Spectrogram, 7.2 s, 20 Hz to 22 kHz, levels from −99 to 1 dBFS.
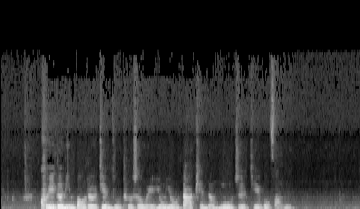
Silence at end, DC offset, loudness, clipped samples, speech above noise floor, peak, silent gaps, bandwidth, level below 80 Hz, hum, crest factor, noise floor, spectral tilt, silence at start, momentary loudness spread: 1.3 s; under 0.1%; -18 LUFS; under 0.1%; 38 dB; -2 dBFS; none; 14 kHz; -56 dBFS; none; 18 dB; -55 dBFS; -9 dB/octave; 0.55 s; 13 LU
